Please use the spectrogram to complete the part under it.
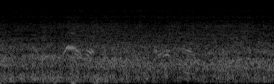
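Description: Gentle surf rolls in steadily at St. Pete Beach on the Gulf coast of Florida, a soft continuous wash of calm waves with light wind over the microphone and a brief thump near the start.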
